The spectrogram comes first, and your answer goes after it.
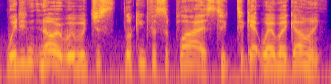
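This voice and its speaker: A man's voice: high-pitched, steady tone, a little fast. An actor playing a cautious, practical male survivor in a dystopian audio drama, casual and placating.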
